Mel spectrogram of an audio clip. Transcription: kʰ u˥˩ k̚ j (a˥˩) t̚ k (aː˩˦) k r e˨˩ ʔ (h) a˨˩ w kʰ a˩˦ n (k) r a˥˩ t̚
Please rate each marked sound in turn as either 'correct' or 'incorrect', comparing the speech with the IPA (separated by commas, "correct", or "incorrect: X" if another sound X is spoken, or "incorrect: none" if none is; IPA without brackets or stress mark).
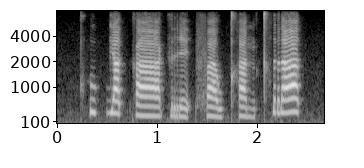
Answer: correct, incorrect: aː˧, incorrect: f, incorrect: kʰ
